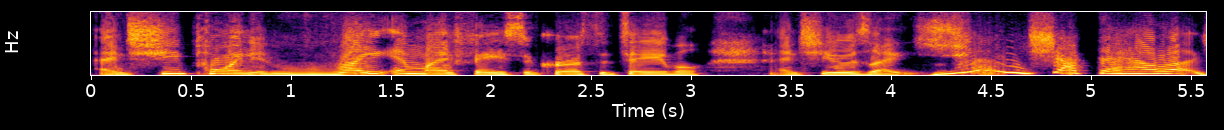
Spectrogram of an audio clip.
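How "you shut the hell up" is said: sharp mock yell, pitched up; retold yell. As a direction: snap it at her like a scold. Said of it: "She yelled at me".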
